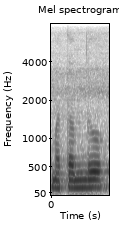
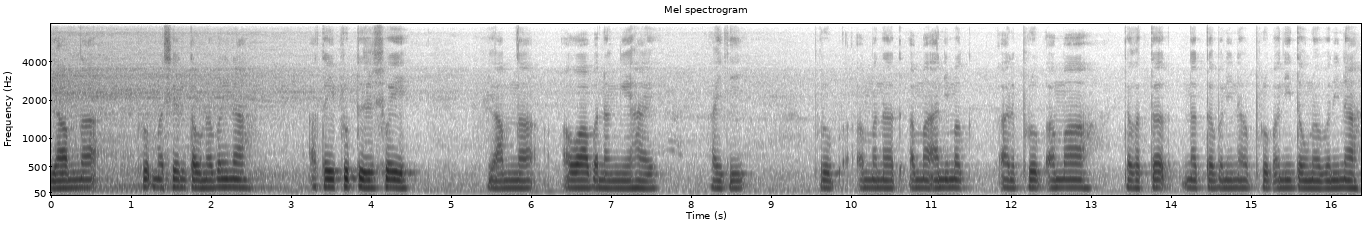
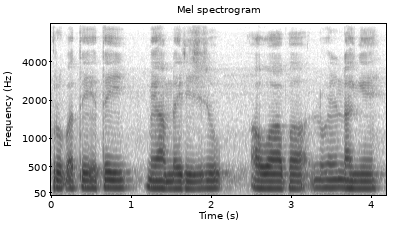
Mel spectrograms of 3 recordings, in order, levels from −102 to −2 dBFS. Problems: constant background noise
